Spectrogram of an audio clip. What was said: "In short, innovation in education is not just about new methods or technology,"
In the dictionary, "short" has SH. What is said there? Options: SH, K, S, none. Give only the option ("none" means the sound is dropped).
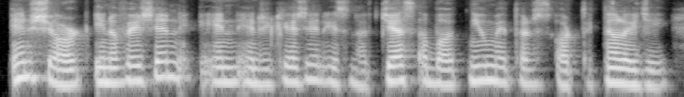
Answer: SH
